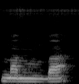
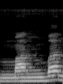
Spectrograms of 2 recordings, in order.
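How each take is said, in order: First: A held, nasal 'm' sound comes before 'ba'. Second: A plain 'n' sound comes before 'ba'. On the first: The speaker calls it right. "গুন্না সহকারে মাম্বা পড়তে হবে" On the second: The speaker calls it wrong. "মানবা না পড়ে"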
